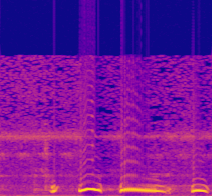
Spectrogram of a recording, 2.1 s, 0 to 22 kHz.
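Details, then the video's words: Decoy spotted dove cooing in heavy rain on 28 October: a quiet lead note, a rounded coo, a long gently descending coo and a short final note, mellow and low-pitched, with rain hiss underneath. "mưa bão cu mồi gáy càng sung"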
